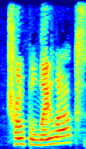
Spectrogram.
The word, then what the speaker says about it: Tropilaelaps: Tropleaps is how we pronounce it. Um it's a lot to get out of your mouth and a little bit of a tongue twister. So a lot of times we just call it tropy mites.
